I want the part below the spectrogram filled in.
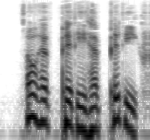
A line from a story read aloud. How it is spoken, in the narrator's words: cried the heron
